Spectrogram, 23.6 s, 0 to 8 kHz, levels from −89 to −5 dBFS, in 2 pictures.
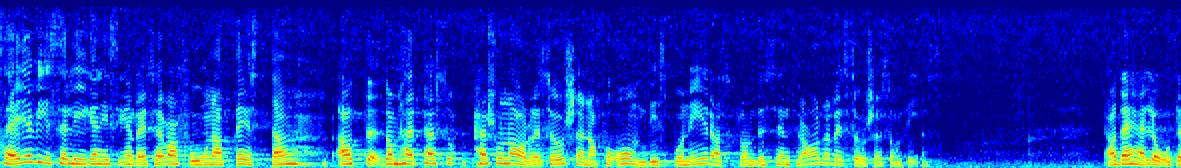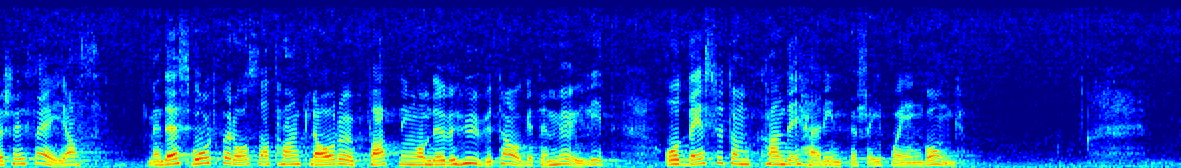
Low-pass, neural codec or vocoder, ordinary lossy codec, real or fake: none; codec, 16 kHz, 8 kbps, FreqCodec, larger model; none; fake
